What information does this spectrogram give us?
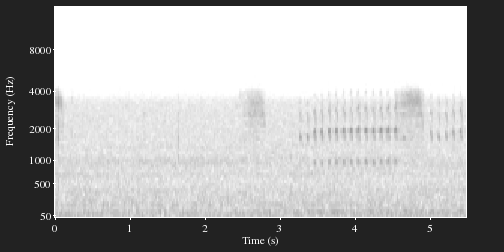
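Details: Owls during a mouse delivery and feeding at the nest, 4:21 AM on 24 February 2016; scattered raspy hisses give way to a quick, regular chittering twitter, about three notes a second, over steady hum.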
